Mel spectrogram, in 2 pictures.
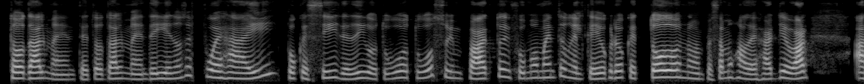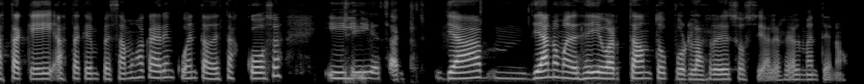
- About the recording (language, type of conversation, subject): Spanish, podcast, ¿Te dejas llevar por las redes sociales?
- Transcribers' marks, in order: other noise; tapping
